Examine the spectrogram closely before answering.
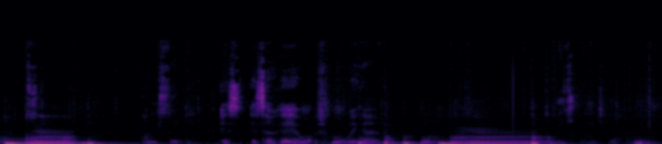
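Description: Nylon guitar strings are plucked and ring out.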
